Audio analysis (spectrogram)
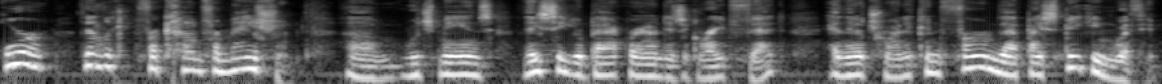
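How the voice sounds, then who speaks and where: A man's voice: mid-range voice, sing-song, unhurried, darkish tone, husky. A man hosting an advice podcast solo, explaining things step by step and posing rhetorical questions. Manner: explanatory, asks rhetorical questions and answers them. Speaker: podcast host and job search coach. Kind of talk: career advice podcast monologue.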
